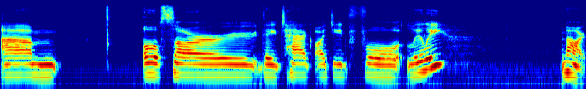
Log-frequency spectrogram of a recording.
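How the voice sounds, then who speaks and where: Speaking very slowly with long, frequent pauses, a woman with an Australian accent uses a fairly low pitch. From Victoria, Australia. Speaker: colouring hobby vlogger. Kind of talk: casual chat. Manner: hesitant, many fillers.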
